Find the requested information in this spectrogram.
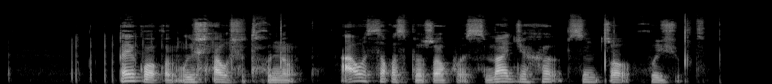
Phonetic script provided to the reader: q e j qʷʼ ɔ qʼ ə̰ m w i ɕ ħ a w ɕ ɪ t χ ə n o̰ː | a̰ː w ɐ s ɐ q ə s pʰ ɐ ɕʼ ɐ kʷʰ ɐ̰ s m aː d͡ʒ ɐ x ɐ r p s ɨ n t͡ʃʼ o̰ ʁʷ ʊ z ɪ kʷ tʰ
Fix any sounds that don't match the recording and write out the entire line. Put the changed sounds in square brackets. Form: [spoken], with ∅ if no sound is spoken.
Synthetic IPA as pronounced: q e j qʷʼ ɔ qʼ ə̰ m w i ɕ ħ a w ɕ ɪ t χ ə n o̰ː | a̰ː w ɐ s ɐ q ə s pʰ ɐ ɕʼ ɐ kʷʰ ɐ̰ s m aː d͡ʒ ɐ x ɐ r p s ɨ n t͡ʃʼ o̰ [χʷ] ʊ [ʒ] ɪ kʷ tʰ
